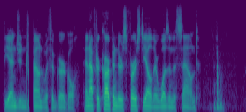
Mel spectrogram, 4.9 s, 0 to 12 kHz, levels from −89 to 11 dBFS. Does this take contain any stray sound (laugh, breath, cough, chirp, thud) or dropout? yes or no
yes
